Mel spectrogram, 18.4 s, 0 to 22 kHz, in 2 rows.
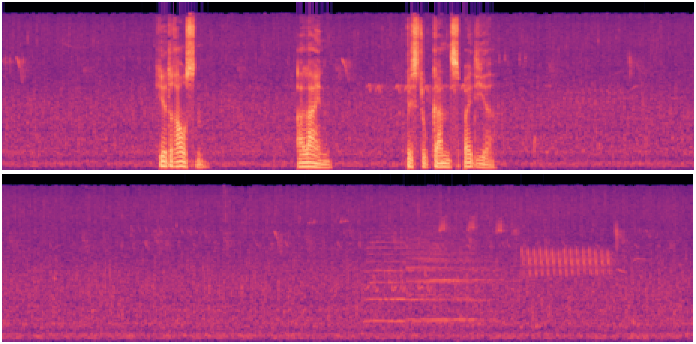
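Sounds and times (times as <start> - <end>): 
soft murmuring river water on a river trip: 0.0 - 18.4
speech: 2.1 - 2.8, 3.9 - 4.6, 5.4 - 6.7
songbird chirps: 2.1 - 18.4
songbird trill: 14.0 - 17.6.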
